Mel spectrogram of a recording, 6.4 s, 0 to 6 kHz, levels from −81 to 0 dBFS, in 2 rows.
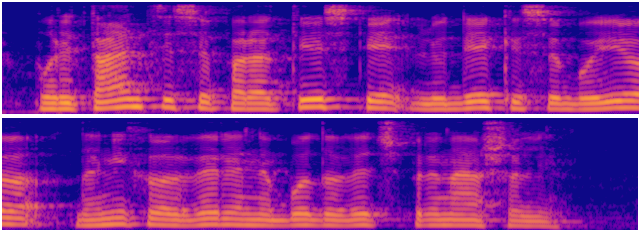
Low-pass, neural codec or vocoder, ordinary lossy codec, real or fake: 5.4 kHz; codec, 16 kHz, 16 kbps, FreqCodec, larger model; none; fake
